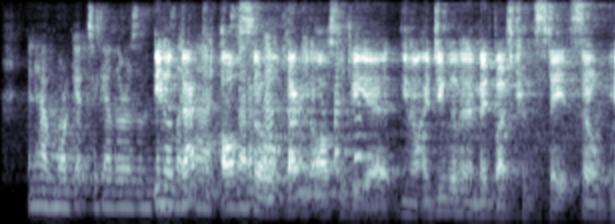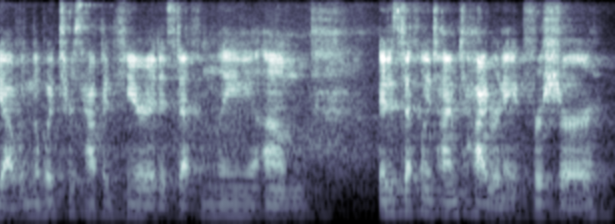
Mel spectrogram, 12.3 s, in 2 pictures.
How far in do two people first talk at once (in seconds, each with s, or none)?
1.5 s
